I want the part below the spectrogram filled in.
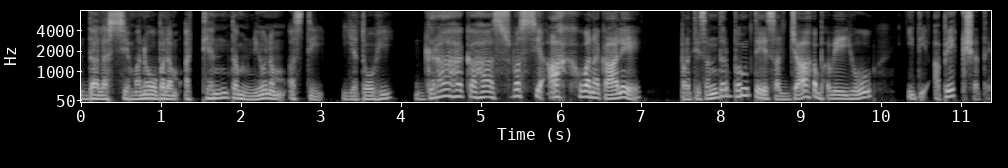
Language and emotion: Sanskrit, sad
